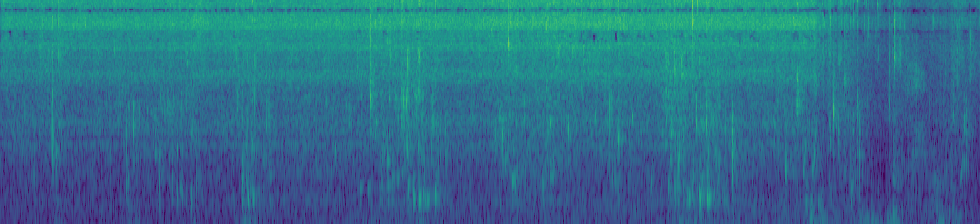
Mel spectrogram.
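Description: Range hood filter rinsed under a running faucet, a steady stream of water splashing and spattering against the metal mesh with uneven surges, moderately close and continuous throughout.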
